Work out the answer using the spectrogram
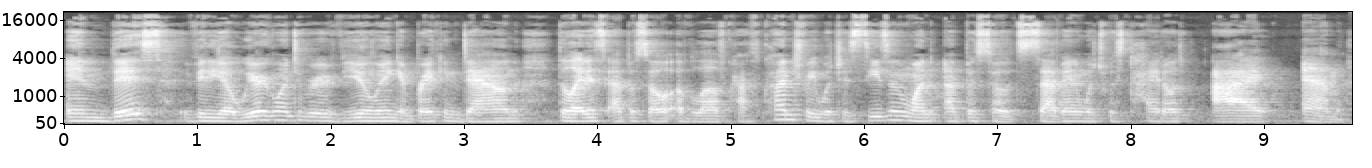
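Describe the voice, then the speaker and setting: A man reviews a TV episode on his own channel at normal speed in a mid-range voice with hardly any pauses. Chatty and loose, he rambles with frequent fillers, restarts and laughs, and the recording has a roomy echo.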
